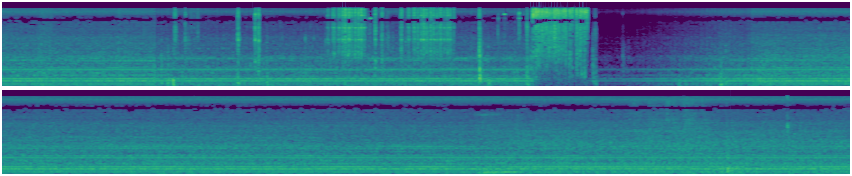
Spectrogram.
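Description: Steel milling-machine vise being unbolted and lifted off a machining center's table: several short metal clanks and rattles over a steady machine hum. The sound drops out suddenly about six seconds in, then the steady hum returns alone.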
